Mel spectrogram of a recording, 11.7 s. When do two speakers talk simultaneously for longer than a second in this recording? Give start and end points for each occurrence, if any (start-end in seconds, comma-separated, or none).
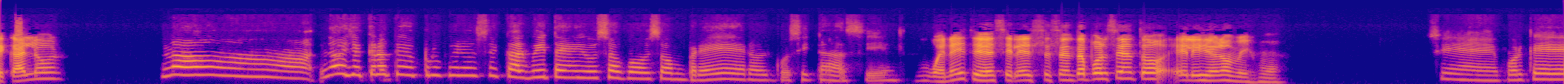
none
